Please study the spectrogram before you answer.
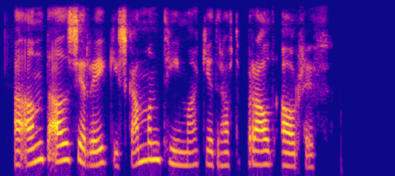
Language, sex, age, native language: Icelandic, female, 30-39, Icelandic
